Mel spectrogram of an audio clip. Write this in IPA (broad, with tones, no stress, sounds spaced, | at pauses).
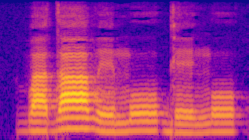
b a˨ d aː˦ β e˨ m oː˦ ɡ eː˨ ŋ o˦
